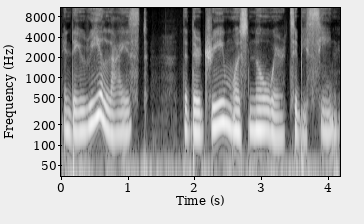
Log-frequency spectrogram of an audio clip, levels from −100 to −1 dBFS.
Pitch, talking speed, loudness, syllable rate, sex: 165 Hz, 155 wpm, -16 LUFS, 4.3 syllables/s, female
